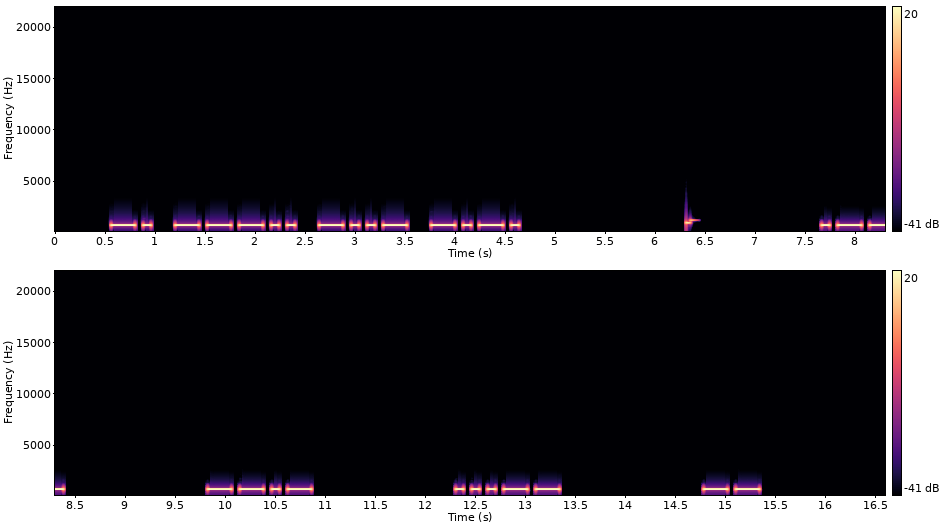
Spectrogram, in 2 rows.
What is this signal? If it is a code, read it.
Morse code, heard as a keyed tone, about 15 wpm, spaced as for 8 wpm, 700 Hz. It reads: N8XC WQ3M
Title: USA Call Signs - 4 Characters - 6x Character Spacing - 15wpm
